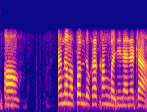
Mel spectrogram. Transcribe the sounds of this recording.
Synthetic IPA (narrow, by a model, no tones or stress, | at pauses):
ɔ̃ | naŋnamapʰamd̪ɔkʰɾakʰaŋbɐninajnaʈʰa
